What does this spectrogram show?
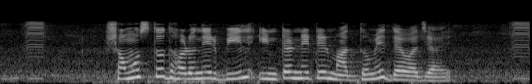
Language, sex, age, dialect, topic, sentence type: Bengali, female, 41-45, Standard Colloquial, banking, statement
